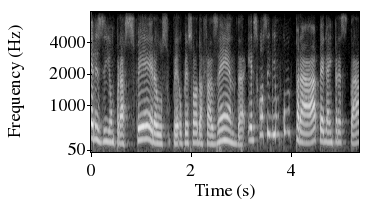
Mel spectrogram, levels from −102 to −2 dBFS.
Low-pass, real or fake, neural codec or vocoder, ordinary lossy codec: 7.2 kHz; real; none; Opus, 16 kbps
